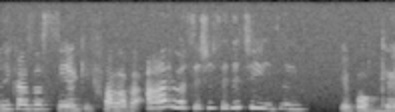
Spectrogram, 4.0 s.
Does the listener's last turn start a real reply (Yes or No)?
Yes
